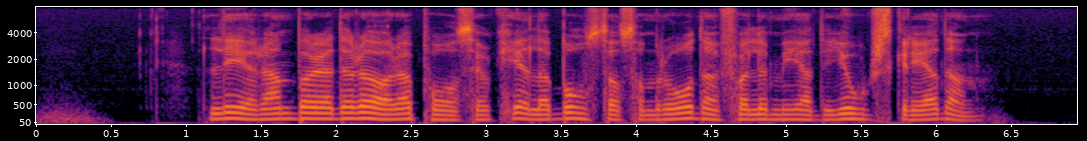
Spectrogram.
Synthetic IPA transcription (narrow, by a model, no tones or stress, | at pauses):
leːɾanbœɾjad̪əɾœːɾapʰɔsɛjɔkheːlabuːst̪ɑːd̪sɔmɾoːd̪ənfœlːəmeːd̪ɪjuːɖʂkɾeːd̪ən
